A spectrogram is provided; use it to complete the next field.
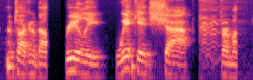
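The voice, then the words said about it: Put-on New England Boston accent. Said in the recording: “he busted out the New England Boston accent. Fantastic.”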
